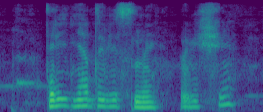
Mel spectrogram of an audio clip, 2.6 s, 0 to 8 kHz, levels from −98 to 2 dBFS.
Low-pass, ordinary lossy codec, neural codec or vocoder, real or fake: 7.2 kHz; Opus, 64 kbps; codec, 24 kHz, 3 kbps, HILCodec; fake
